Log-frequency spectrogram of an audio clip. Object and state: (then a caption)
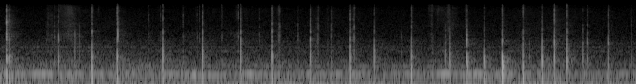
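Plastic salt container. Fingernails tap on the purple plastic lid and body of a small clear plastic jar full of salt, producing a rapid, irregular series of short, sharp clicks. A low, steady hum runs underneath throughout.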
